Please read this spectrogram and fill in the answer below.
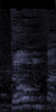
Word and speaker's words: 燈波: のチームですえドンパちょっとあの漢字が難しいですけどドンパって読みます皆さん今日は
